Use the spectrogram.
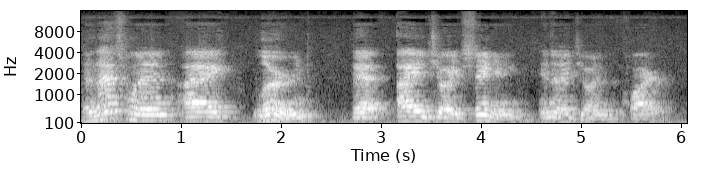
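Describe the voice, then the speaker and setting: A man speaks at a very slow pace with a fairly high pitch and lively intonation. Audible room echo and noticeable background noise surround his voice. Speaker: Toastmasters speaker, former boat captain turned teacher. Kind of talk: prepared speech. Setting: club meeting in a coffee house. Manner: loud, projecting.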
